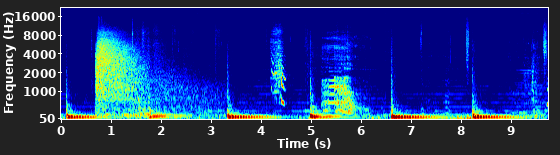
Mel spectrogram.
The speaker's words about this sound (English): The pachyderms have been trained to create their own music using tools confiscated from illegal loggers.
